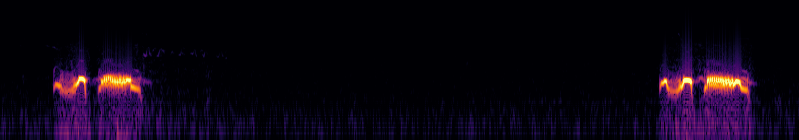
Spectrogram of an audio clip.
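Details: Wild zebra dove flying to a decoy bird repeats a soft coo phrase twice, roughly six seconds apart, each a quick looping note run into a fuller coo, in an otherwise silent setting.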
